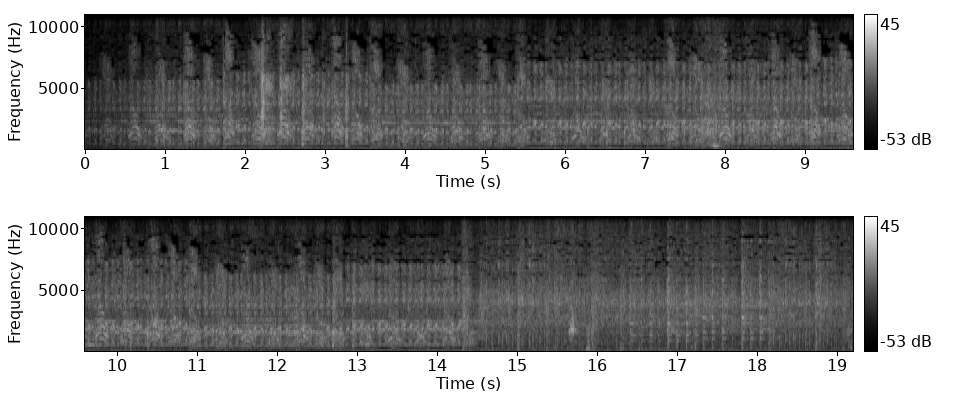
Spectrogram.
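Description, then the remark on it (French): A loud cover of a metal song performed with animal noises, including a parrot, gobbling and squawking calls standing in for the vocals over a heavy, pulsing bass line, with pots clattering behind, continuous throughout. “Parce que maintenant, ça va être carrément l'arche de Noé qui va se ramener au complet pour poser son flot.”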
